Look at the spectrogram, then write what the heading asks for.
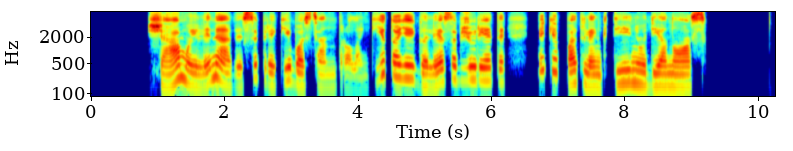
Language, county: Lithuanian, Panevėžys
